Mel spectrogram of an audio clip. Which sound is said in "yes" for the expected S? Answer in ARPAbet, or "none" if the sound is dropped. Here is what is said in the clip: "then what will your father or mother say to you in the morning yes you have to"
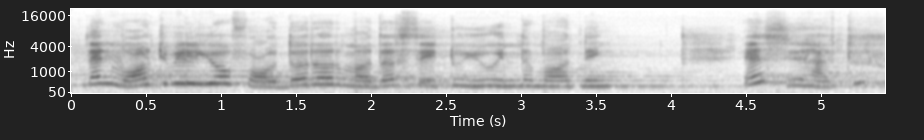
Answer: S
